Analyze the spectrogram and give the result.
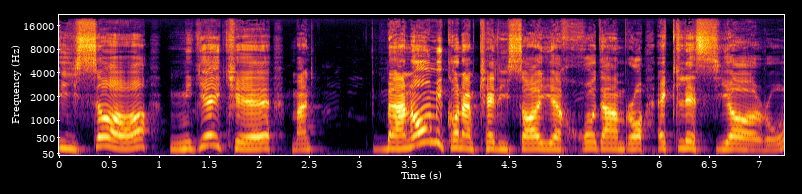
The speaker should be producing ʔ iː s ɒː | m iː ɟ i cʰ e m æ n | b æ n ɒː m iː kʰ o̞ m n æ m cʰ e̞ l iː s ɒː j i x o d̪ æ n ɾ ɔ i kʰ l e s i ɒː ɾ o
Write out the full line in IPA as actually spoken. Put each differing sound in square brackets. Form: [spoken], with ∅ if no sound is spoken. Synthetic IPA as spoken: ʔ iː s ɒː | m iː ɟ [e] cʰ e m æ n | b æ n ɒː m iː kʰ o̞ [∅] n æ m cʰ e̞ l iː s ɒː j [e] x o d̪ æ [m] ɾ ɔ [e] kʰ l e s i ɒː ɾ o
